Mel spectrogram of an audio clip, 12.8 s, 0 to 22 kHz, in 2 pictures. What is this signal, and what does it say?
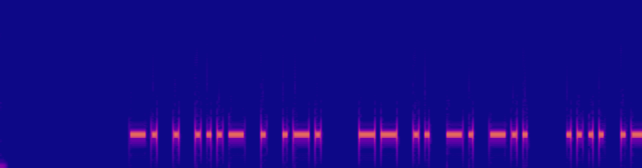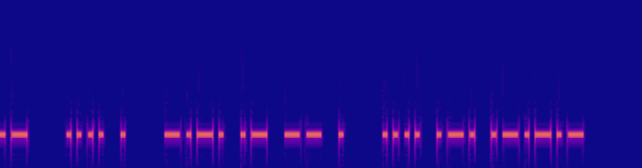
Morse code, heard as a keyed tone, about 22 wpm, 700 Hz. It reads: NEVER MIND HW HE CAME HR.
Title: Sentences from Top 500 Words and Abbreviations 22wpm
